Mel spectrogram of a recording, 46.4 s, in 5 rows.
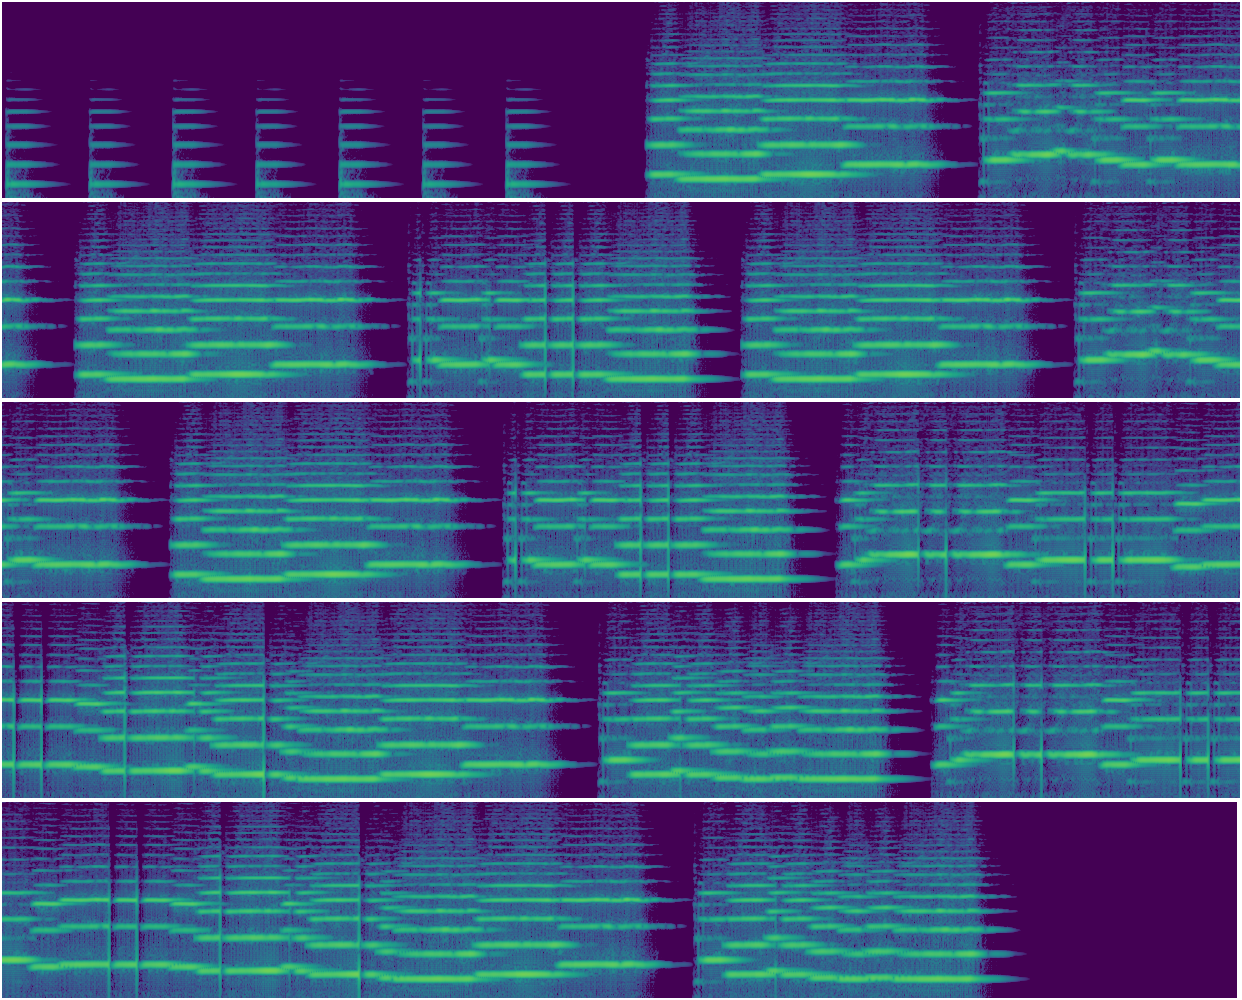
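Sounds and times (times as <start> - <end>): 
flute duet: 4.8 - 44.8.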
